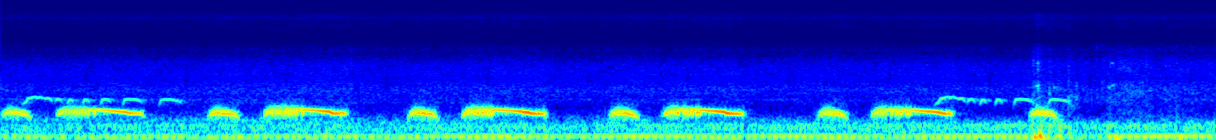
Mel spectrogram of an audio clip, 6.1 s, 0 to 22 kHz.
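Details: Caged wild-caught spotted dove cooing repeatedly beside a decoy bird, recorded 6 November 2024. Paired coos, a brief note then a drawn-out descending one, about one per second, with a higher trilled phrase at start and near the end and one sharp click.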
